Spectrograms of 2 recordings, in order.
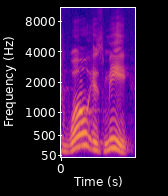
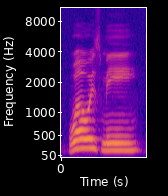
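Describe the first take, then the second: First: Slow, emphatic cry of condemnation; acted prophetic self-condemnation; solemn declaration. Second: Mock gloomy, drawn-out monotone; hammed-up poor-me lament; Eeyore self-pity. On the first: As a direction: declare WOE with weight, swooping on the word. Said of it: "declaring, "I'm condemned". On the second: Shown as a demonstration. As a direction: moan it slowly, fishing for sympathy. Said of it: "kind of the Eeyore complex".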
